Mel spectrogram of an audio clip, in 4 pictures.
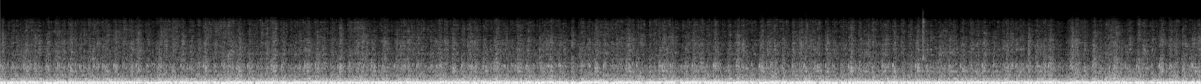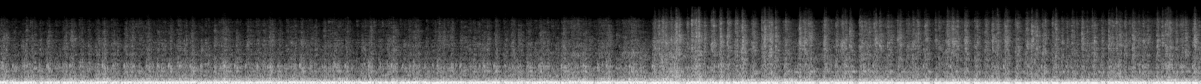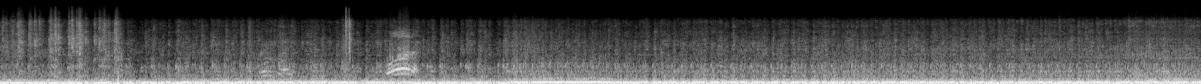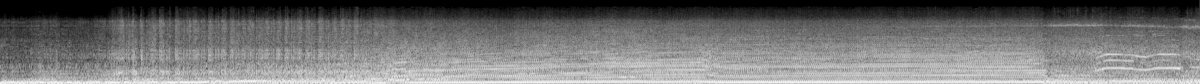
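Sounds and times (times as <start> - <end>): car engine idling: 0.0 - 48.0.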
